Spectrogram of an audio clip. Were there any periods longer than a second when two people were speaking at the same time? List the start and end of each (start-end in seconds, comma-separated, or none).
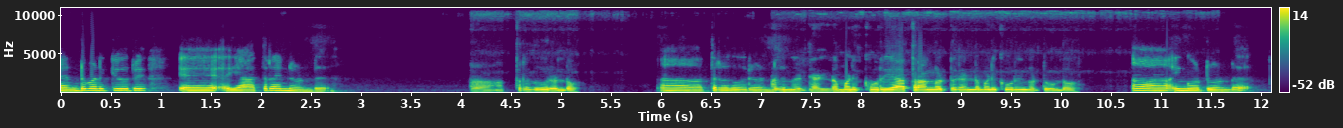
none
